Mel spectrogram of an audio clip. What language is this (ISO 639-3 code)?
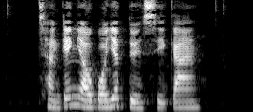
yue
